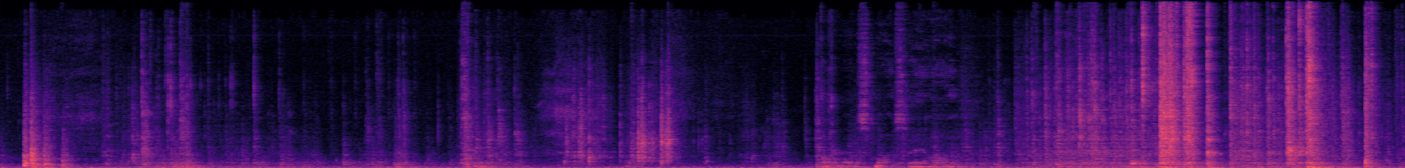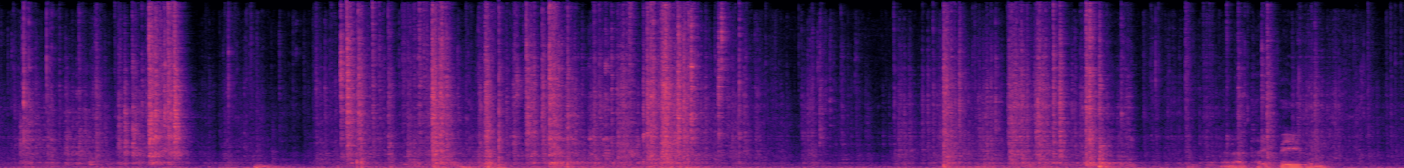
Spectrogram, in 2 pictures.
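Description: Wires rustle and rattle against sheet metal.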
